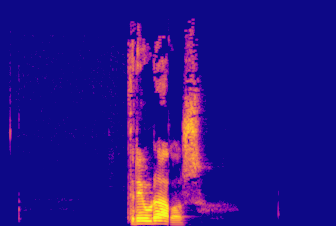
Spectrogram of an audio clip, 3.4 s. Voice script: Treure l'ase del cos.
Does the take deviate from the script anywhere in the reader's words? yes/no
yes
